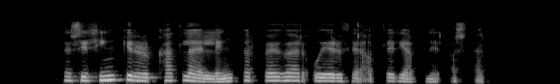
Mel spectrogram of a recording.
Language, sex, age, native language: Icelandic, female, 50-59, Icelandic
